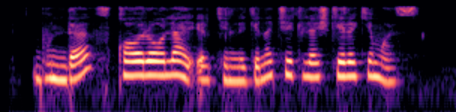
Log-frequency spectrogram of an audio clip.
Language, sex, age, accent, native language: Uzbek, female, 18-24, Toshkent shahri, Uzbek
